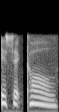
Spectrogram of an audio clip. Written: Ysyk-Kol

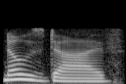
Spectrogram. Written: nosedive

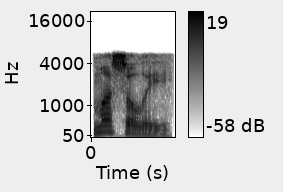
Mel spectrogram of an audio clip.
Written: mussily

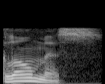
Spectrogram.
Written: glomus

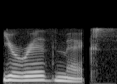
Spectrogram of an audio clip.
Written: eurythmics

